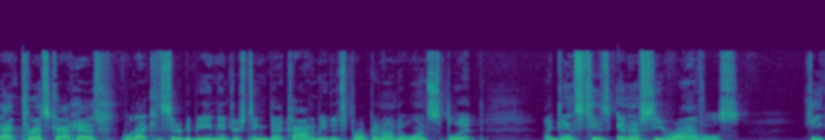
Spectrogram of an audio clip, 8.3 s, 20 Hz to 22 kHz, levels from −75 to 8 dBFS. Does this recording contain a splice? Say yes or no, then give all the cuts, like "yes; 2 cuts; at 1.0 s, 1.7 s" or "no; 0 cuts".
no; 0 cuts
